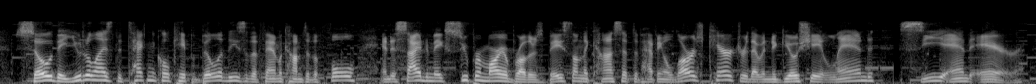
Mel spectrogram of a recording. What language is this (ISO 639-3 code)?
eng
